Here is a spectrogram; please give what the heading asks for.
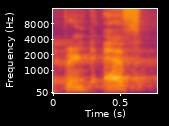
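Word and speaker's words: printf: The standard library function प्रिंटफ, जिसको pronounce किया जाता है प्रिंटफ, इज़ यूज for formatted output.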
